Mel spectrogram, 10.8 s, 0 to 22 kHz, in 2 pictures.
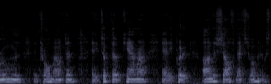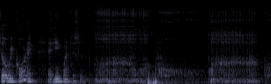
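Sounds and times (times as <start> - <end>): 
speech: 0.7 - 7.7
voice imitating a troll's deep rumbling snoring: 7.3 - 10.8.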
